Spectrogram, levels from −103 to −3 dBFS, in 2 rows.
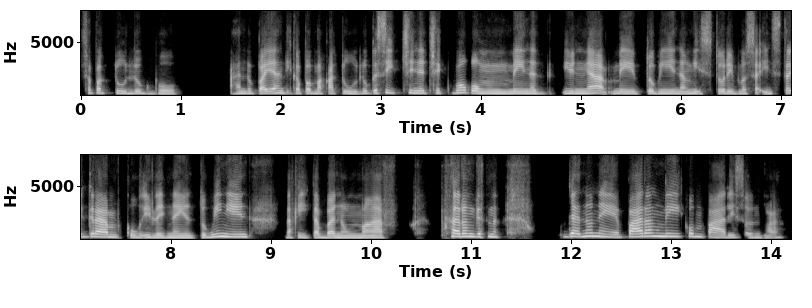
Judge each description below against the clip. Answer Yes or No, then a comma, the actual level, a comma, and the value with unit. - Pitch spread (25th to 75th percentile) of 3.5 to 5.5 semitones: Yes, average, 4.8 semitones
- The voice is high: Yes, high, 195 Hz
